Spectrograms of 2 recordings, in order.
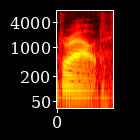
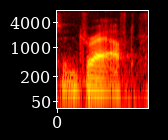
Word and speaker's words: draught: That word looks like drought to us, but that's the English spelling of what we pronounce as draft.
